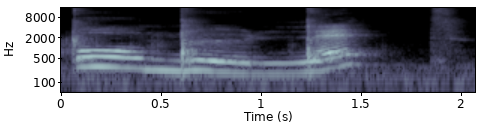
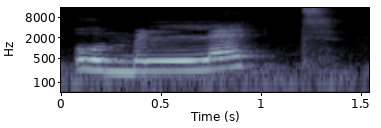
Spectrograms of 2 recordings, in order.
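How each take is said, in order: First: "omelette" broken into o-me-lette, loud and very slow; syllable by syllable. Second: Said in the usual way. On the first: Shown as a demonstration. Teacher shows a learner the ending of "omelette", syllable by syllable. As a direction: stretch "omelette" loudly, landing on the final -ette. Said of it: "c'est à la fin".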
